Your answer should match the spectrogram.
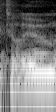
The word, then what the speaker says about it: Tulum: Is it Tulum? Is that how you pronounce it?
